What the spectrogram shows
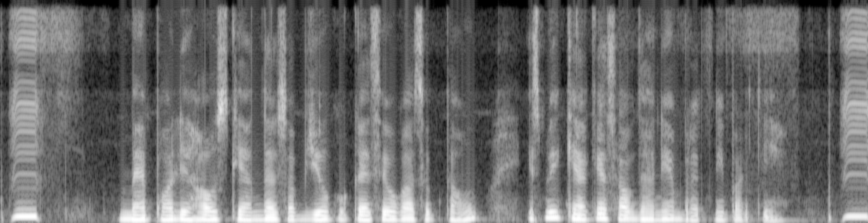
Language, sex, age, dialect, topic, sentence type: Hindi, male, 25-30, Garhwali, agriculture, question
